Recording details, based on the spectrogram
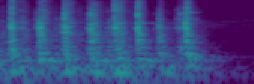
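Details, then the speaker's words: Travel trailer on the road: eight sharp metallic clanks, about six a second, as the loose hitch shank knocks inside the receiver; fixed with an anti-rattle hitch tightener clamp. "When you're driving down the road, is this basically what you hear from your trailer?"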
